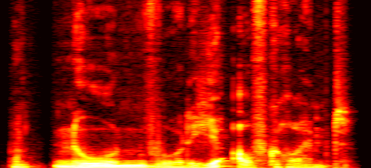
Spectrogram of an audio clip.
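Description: Man, storyteller, extremely deep, husky and raspy, lively intonation, scripted fairy-tale reading. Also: slow. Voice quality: gravelly, husky. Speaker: audiobook narrator.

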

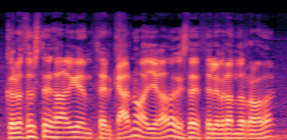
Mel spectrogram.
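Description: A man's voice: mid-range voice, very fast, a bit bright, slight background noise. A man interviewing passers-by on a city street with a handheld mic, asking formal questions. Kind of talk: vox pop street questions.

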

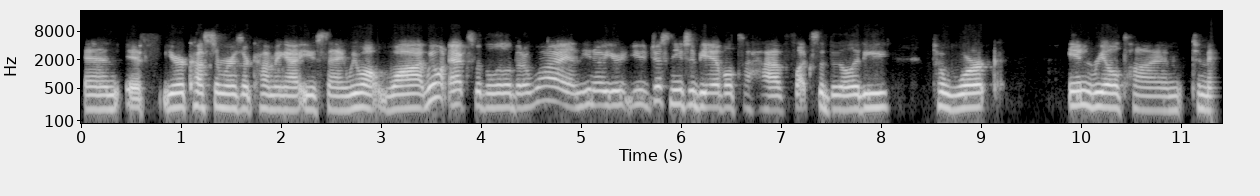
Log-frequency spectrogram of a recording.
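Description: A woman's voice: medium pitch, steady tone, moderate pace, no room sound. A young woman speaking casually as a panellist in a discussion. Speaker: restaurant owner panellist. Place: indoors on a video call. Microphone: video call. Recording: dry, slightly dull video-call audio.

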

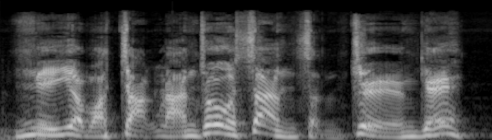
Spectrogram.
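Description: Man voicing brash, husky, streetwise Fatty. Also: a little high, expressive, moderate pace, bright, forceful tone, no room sound, pitched above the performer's own voice, exaggerated voice. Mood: mocking. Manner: mocking, slangy, blunt.

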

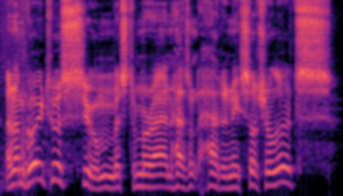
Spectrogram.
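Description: A man's voice: fairly high pitch, fairly quick, slight background noise, natural voice. A man playing a shrewd, confident detective in a radio drama, speaking in a wry, clipped manner. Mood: brisk, knowing. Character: Spencer Holmes, shrewd, wry male detective.

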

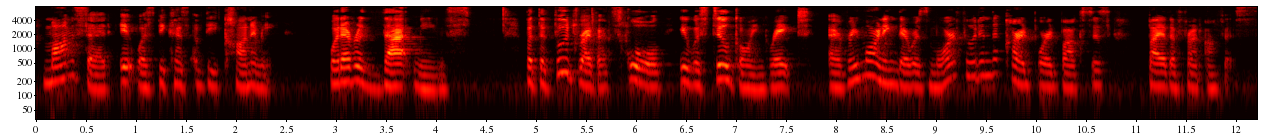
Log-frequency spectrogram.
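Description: A woman in her forties, a teacher, reading a chapter book aloud to her students in an animated storytelling way, on a headset mic at home. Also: sits low, slightly rough. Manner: animated storytelling, switching voices for characters. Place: small home room decorated as a classroom. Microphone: headset microphone, webcam video.

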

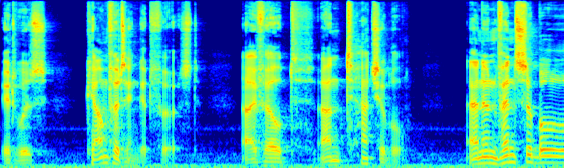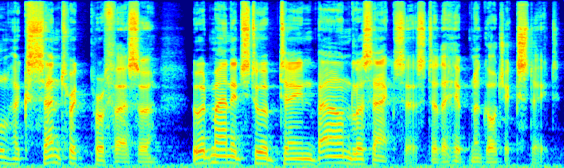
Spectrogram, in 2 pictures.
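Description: A man playing an eccentric, sleep-deprived professor who tells a doctor about his strange experiments in a horror audio drama, speaking in a measured, deliberate way. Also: sits low, a bit bright, full character voice. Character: eccentric obsessive male professor, sleepless, confessional.

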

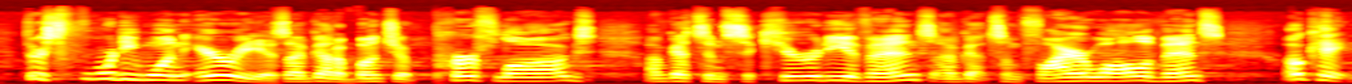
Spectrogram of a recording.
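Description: Energetic man presenting on a hall stage. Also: sits high. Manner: energetic, lists items in quick runs. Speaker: keynote presenter demoing cloud software. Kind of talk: live keynote demo. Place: large conference hall stage. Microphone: headset mic. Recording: long hall reverb.

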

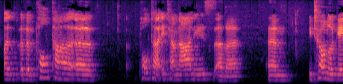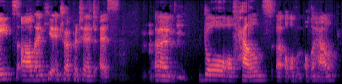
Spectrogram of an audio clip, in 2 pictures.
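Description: Slow, halting German-accented woman lecturer. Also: on the low side, fairly even intonation, fairly bright tone. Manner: halting, hesitant delivery with many pauses. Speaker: university lecturer in medieval German literature. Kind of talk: informal academic lecture with quoted text. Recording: roomy, echoing sound.

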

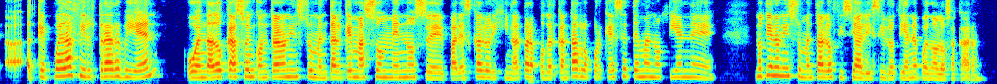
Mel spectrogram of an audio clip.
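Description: A woman's voice: a little high, moderate pace. A woman talking casually as an interview guest about her work as an amateur singer. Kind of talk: casual chat.

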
